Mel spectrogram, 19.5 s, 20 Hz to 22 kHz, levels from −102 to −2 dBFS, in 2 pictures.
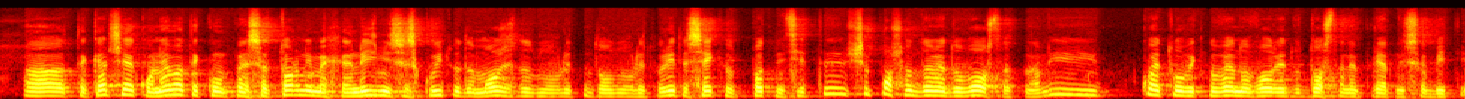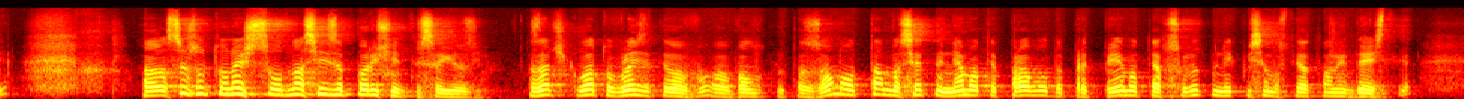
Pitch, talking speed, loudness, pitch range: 170 Hz, 160 wpm, -20 LUFS, 145-190 Hz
